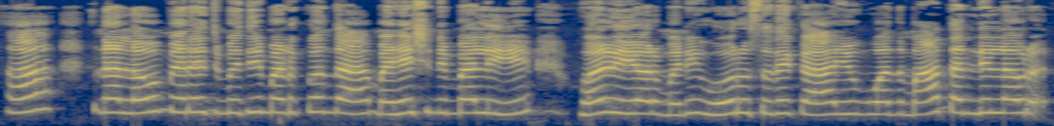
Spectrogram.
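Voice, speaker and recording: A woman's voice: extremely high pitch, little pitch movement, fairly quick, pushed and bright. A woman with a Belagavi Kannada accent voicing a young, aggrieved daughter-in-law who complains tearfully in a cartoon comedy. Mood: complaining.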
